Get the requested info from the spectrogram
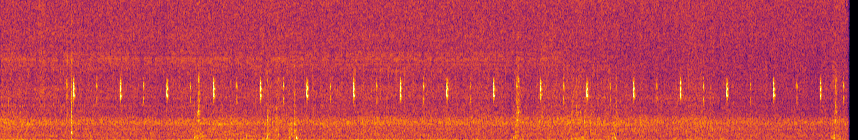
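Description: Car's turn-signal indicator ticking steadily, about three clicks a second, over the low drone of the engine and road inside the cabin. The sound cuts off suddenly near the end.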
